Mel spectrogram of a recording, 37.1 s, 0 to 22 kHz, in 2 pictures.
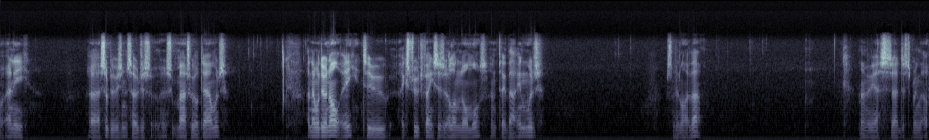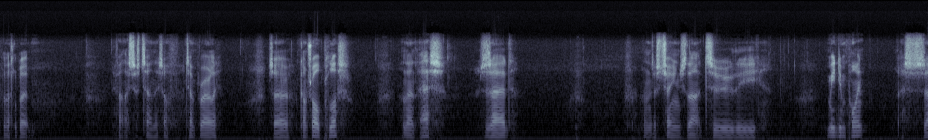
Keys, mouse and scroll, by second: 5.4 middle click, 6.0 ctrl+middle click, 6.9 alt+e, 12.7 middle click, 14.3 middle click, 14.4 ctrl+middle click, 15.3 middle click, 17.4 s, 20.4 middle click, 21.9 click, 22.6 middle click, 25.1 ctrl+KP_Add, 26.9 s.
